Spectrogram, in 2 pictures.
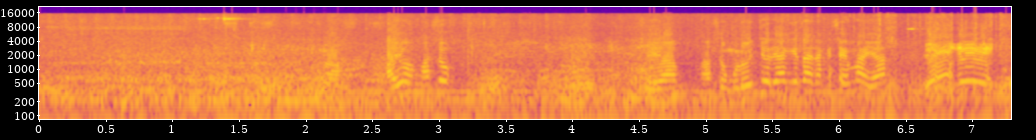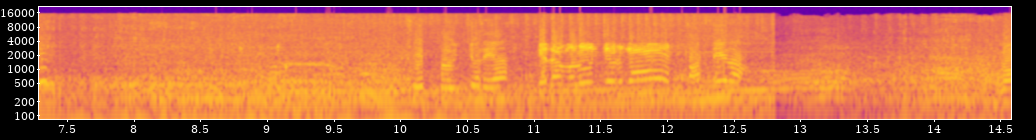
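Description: Motorcycle engines idle with a steady, deep rumble close by.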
